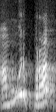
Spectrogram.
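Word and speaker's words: amour-propre: proper पढ़ेंगे इसको ठीक है ना इसका जो उच्चारण पढ़ेंगे वो होगा मतलब अमूर प्रोप का मतलब क्या होता है सेल्फ रिस्पेक्ट ठीक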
